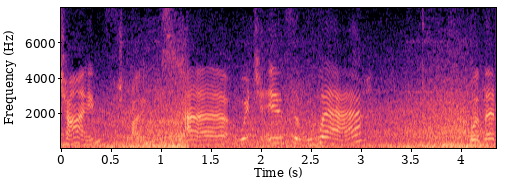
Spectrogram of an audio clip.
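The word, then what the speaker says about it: CHIJMES: So now we're off to, I think it's pronounced Chimes.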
